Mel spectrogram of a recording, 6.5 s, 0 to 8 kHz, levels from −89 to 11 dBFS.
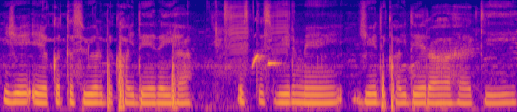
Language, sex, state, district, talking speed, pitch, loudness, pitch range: Hindi, male, Punjab, Fazilka, 150 wpm, 175 Hz, -20 LUFS, 170-180 Hz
